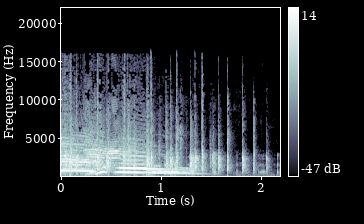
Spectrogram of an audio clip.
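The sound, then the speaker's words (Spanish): A small group in a studio applauds a guest. After a spoken introduction comes a short run of uneven, separate hand claps that thin out toward the end. “Un aplauso para Agustín Peñalver.”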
